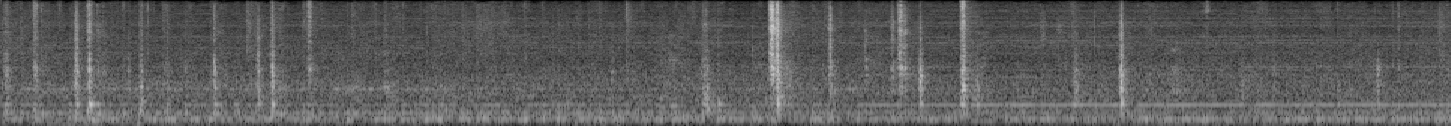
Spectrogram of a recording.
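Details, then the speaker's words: Steady, quiet low hum of a Refrimate beverage display cooler running smoothly with only handling clicks, after replacing the worn, noisy micro fan motor under the compressor area. "bom aí já funcionando o equipamento sem fazer barulho você pode perceber que já não faz barulho"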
